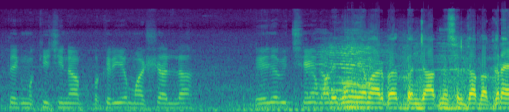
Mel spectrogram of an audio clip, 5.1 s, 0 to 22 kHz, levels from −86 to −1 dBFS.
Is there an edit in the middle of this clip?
yes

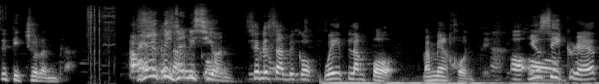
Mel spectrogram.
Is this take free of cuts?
no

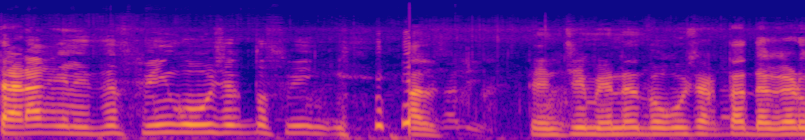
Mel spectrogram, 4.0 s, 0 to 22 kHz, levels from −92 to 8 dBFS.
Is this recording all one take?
no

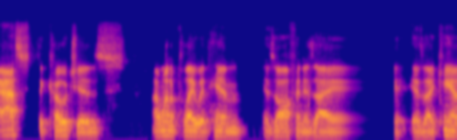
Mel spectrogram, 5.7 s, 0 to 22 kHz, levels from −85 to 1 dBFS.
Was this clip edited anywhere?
no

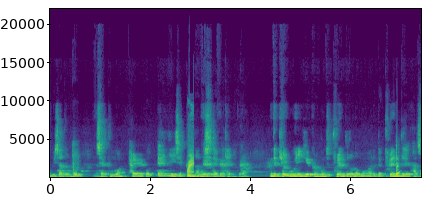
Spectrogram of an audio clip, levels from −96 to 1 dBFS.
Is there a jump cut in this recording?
no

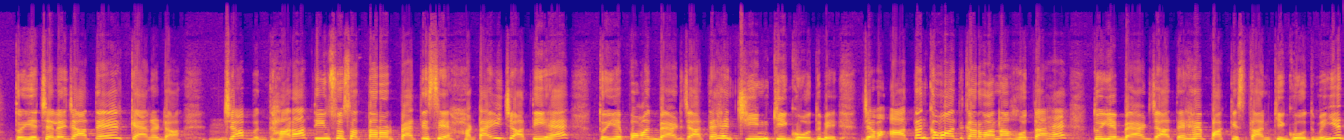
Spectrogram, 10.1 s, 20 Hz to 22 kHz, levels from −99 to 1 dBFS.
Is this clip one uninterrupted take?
yes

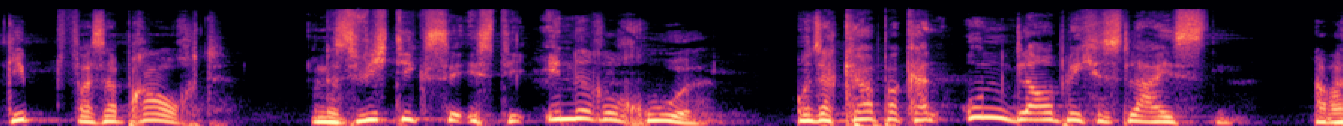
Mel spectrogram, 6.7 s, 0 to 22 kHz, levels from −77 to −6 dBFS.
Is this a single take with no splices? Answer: no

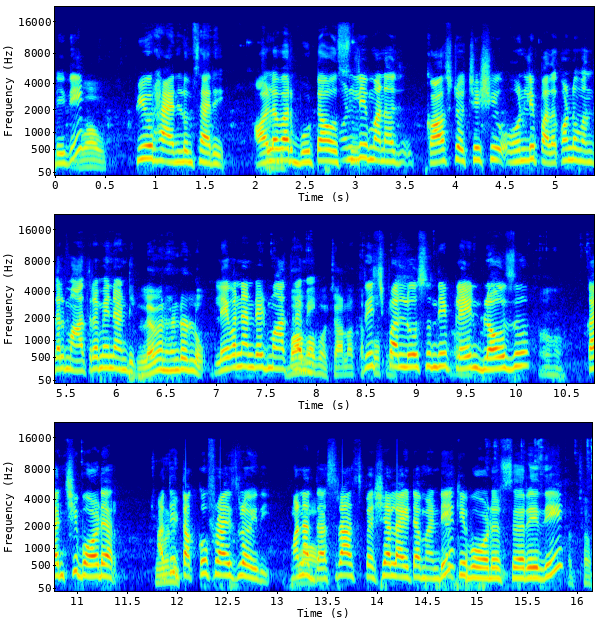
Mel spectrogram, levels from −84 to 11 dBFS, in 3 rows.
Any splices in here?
yes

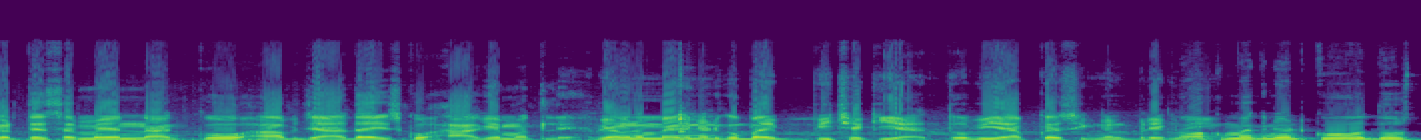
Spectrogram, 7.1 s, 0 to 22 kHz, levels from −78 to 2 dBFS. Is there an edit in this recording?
yes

